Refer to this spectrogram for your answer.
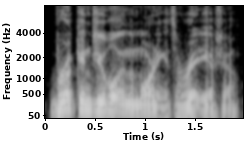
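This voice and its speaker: A man's voice: medium pitch, lively intonation, racing, mellow, no echo. A man hosting a morning radio show, teasing and laughing on a call to a listener. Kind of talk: radio prank-style phone call. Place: radio studio.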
